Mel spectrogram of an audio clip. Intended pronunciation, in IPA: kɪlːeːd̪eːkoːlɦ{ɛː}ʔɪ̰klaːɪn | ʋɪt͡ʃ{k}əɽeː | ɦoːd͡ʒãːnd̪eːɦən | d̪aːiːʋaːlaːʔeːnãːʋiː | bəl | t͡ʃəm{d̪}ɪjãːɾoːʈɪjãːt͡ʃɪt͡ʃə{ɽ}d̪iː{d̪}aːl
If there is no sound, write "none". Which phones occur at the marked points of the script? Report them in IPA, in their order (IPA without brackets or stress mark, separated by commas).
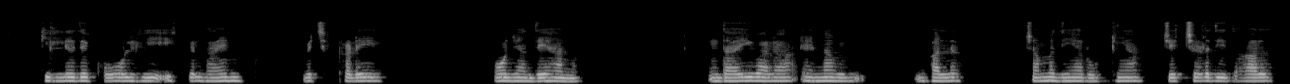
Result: iː, kʰ, d̪, ɽ, d̪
